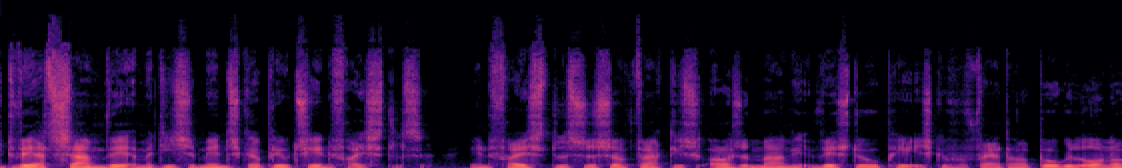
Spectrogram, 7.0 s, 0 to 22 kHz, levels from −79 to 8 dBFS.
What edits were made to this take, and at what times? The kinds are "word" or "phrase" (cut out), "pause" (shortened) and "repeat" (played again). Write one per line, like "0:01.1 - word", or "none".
0:02.1 - word
0:02.8 - pause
